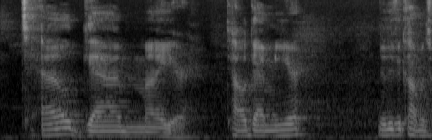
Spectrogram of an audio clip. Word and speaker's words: Telgemeier: I think you don't need to put it in the comments because the correct pronunciation is Telgemeier.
